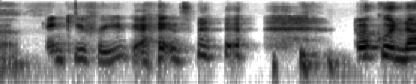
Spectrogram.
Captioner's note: laughs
